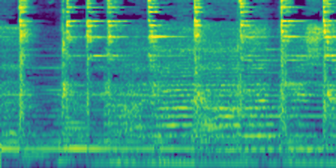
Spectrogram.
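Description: Devotional bhajan music: a pakhawaj drum played with both hands, its sharp strokes ringing and its bass head giving a deep resonance that swells about half a second in. Metal hand cymbals jingle in time over a held melodic note.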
